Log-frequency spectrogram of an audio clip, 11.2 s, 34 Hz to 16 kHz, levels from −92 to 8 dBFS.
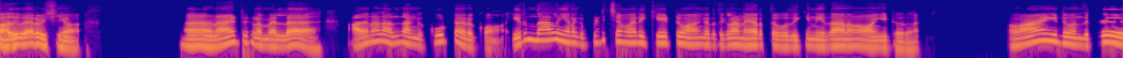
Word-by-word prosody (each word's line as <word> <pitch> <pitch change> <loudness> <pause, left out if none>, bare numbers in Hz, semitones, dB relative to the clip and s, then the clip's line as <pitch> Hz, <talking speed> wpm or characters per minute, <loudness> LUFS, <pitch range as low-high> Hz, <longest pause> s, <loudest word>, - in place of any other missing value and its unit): இருக்கும். 125 - +8
அது 135 - +6
வேற 160 - +5
விஷயம். 110 -5 -1 1.1
அ, - - +4 0.3
ஞாயிற்றுக்கிழமைல. 140 -7 +1 0.7
அதனால 215 +2 +1
அந்த 185 +2 -5
அங்க 140 - -5
கூட்டம் 200 +1 0
இருக்கும். - - -4 0.2
இருந்தாலும், 240 -1 +1
எனக்குப் 155 -6 -6
பிடிச்ச 200 +2 -5
மாரி 180 0 0
கேட்டு 175 0 -1
வாங்குறதுக்குகெல்லாம் 150 -1 -1
நேரத்த 140 -2 0
ஒதுக்கி, 120 +2 -5
நிதானமா 130 +1 +1
வாங்கிட்டு 115 -2 -3
வருவேன். 90 0 -8 1.0
வாங்கிட்டு 205 0 +3
வந்துட்டு 150 +7 -2
150 Hz, 130 wpm, -24 LUFS, 125-185 Hz, 1.1 s, இருக்கும்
